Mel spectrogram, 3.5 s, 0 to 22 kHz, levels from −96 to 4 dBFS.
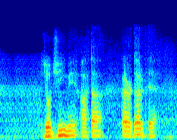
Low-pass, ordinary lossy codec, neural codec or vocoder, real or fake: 10.8 kHz; AAC, 64 kbps; codec, 16 kHz in and 24 kHz out, 0.4 kbps, LongCat-Audio-Codec, fine tuned four codebook decoder; fake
